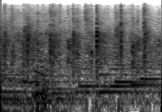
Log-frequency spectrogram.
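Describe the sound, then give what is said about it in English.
An audience gives the Lord a hand clap of praise, clapping in a steady, dense wash of applause, with a faint sustained musical tone and indistinct voices underneath. “Let's give the Lord a hand clap of praise.”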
